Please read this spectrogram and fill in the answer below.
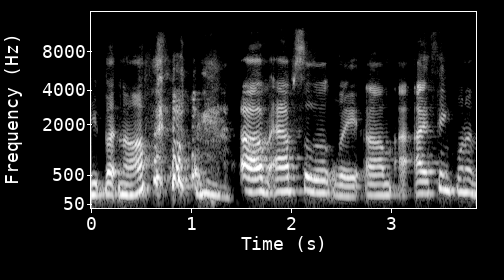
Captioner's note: laughs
